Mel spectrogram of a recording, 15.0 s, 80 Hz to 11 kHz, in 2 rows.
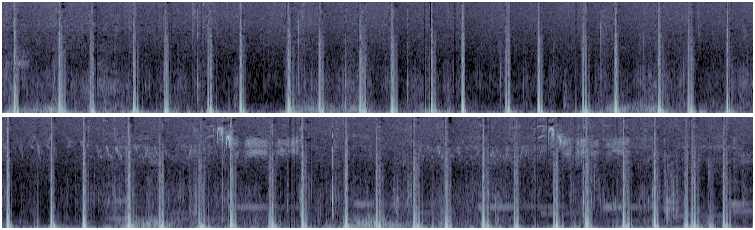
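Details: ASMR heartbeat compilation for sleep: regular low heart thumps at roughly 80 a minute with faint tones and chirps in the background; normal heartbeat.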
